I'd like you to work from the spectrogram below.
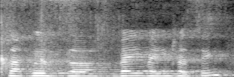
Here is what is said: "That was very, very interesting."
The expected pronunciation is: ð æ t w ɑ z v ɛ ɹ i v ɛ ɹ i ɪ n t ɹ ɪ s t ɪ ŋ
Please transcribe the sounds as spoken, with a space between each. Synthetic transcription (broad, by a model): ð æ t w ɑ z v ɛ ɹ i v ɛ ɹ i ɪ n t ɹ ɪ s t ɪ ŋ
